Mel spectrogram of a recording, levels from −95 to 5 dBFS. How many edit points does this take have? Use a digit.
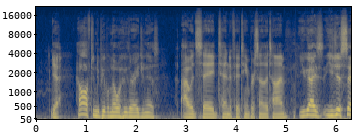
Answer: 1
